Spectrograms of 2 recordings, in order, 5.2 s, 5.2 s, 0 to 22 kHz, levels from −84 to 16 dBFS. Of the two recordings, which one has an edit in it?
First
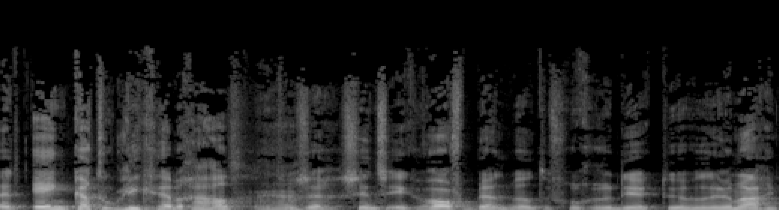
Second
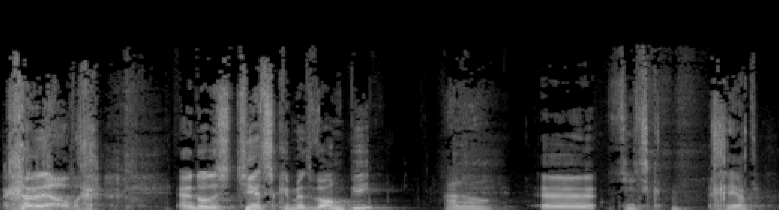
second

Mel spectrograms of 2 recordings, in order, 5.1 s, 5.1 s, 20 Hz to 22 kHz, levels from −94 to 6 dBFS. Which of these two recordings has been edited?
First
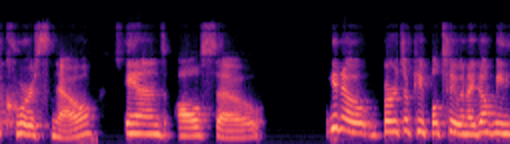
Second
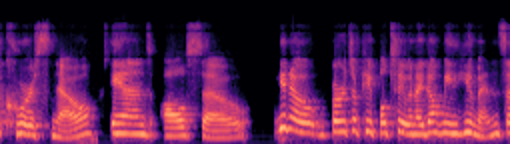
second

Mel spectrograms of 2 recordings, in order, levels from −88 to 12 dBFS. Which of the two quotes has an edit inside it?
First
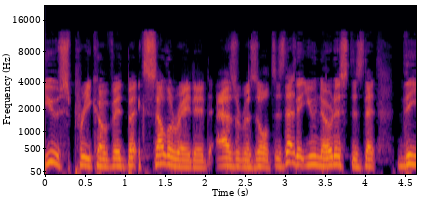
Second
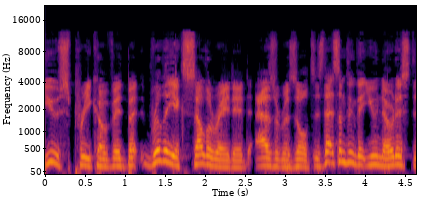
first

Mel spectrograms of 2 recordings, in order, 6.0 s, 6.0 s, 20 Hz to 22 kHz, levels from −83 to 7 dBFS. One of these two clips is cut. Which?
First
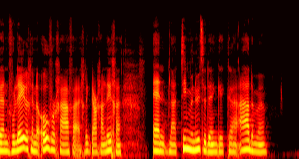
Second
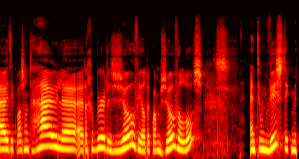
first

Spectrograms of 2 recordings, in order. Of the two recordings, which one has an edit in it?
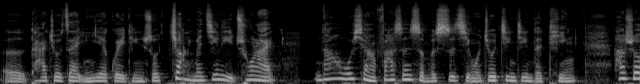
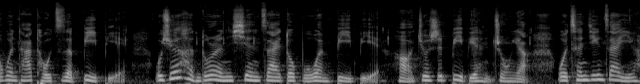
first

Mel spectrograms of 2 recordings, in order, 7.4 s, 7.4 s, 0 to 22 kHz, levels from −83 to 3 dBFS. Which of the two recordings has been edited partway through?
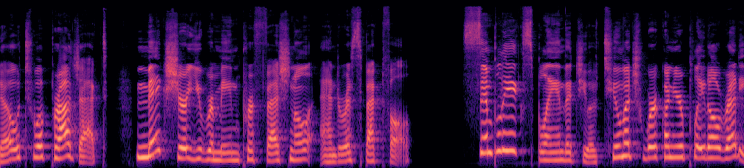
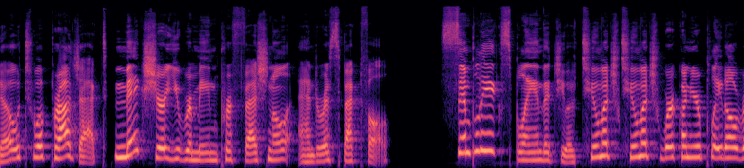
second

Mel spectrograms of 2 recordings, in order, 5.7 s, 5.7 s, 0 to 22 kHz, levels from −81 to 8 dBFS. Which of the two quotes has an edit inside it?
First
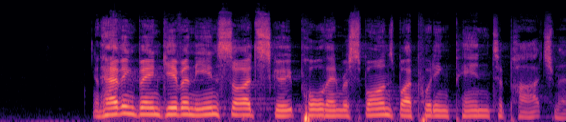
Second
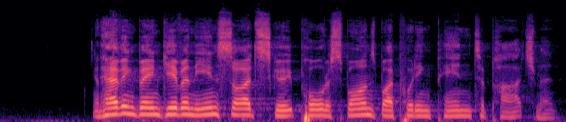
second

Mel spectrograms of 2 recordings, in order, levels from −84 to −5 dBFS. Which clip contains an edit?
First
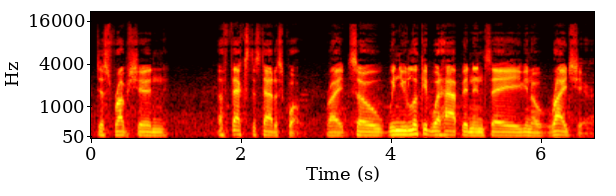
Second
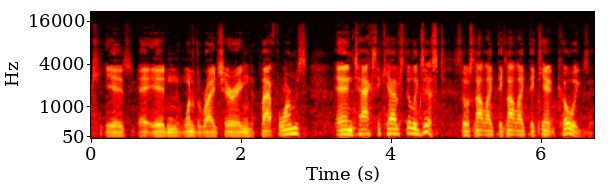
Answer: second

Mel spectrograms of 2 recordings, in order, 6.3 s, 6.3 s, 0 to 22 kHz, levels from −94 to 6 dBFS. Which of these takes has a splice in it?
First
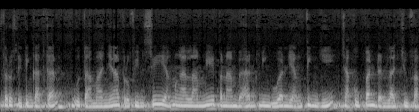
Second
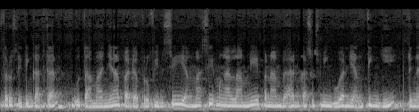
first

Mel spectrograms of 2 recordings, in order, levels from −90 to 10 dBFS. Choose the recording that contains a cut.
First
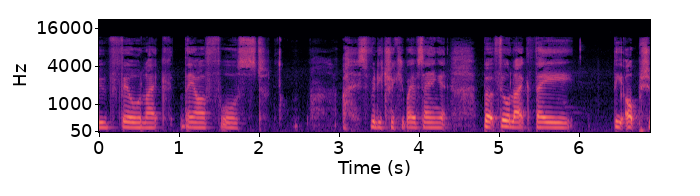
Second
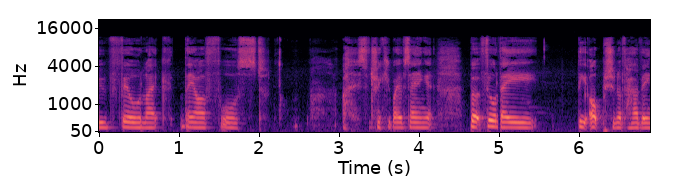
second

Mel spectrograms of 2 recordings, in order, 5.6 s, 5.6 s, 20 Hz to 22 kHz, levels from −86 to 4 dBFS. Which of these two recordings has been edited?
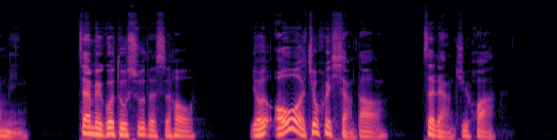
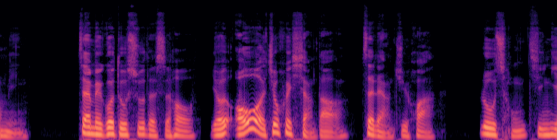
second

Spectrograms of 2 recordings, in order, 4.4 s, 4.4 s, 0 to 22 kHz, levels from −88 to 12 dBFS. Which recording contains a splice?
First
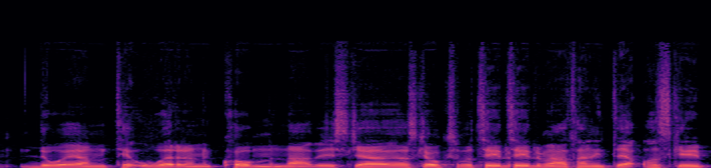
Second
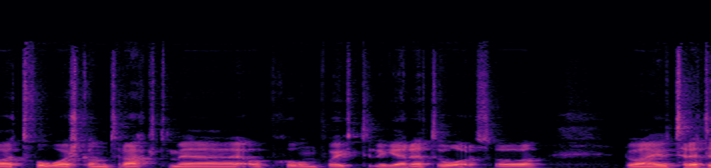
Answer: first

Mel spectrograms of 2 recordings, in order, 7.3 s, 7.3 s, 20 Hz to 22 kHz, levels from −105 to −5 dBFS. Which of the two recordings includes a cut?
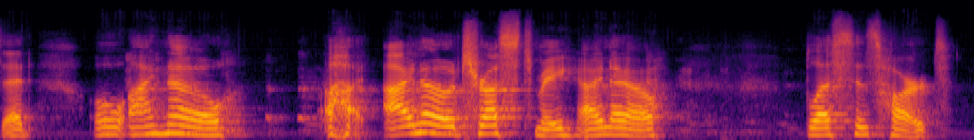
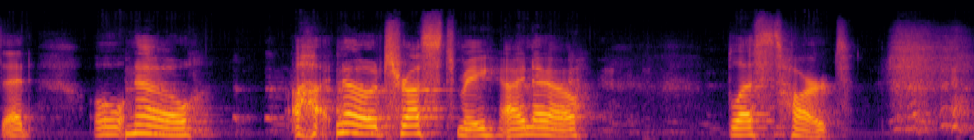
second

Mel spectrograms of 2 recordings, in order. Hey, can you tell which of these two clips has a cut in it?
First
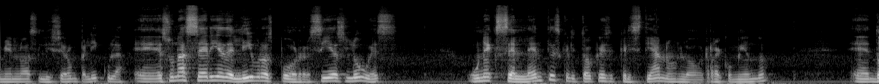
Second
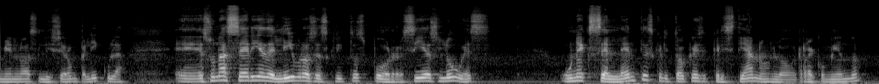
first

